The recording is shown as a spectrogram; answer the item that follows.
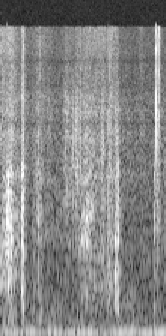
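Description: Faint, short swishes of a hairbrush pulled through long synthetic wig hair, a few strokes near the start, about a second in and again shortly after.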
